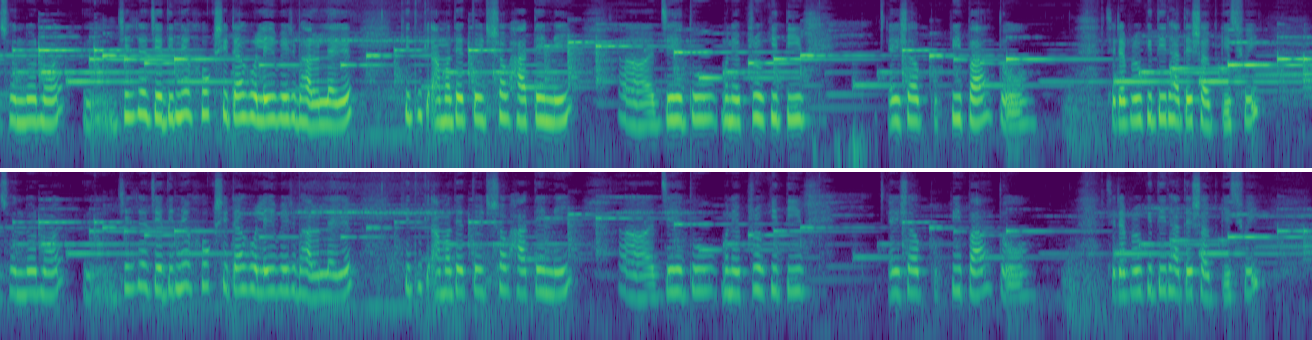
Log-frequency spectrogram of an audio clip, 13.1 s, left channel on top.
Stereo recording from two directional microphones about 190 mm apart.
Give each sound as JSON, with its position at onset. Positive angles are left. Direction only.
{"t": 0.1, "sound": "speech", "side_deg": 30}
